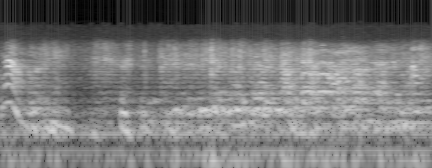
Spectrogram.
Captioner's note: chuckles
